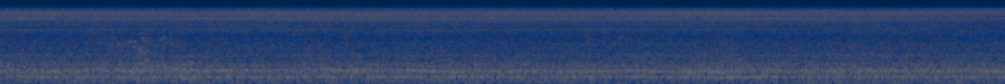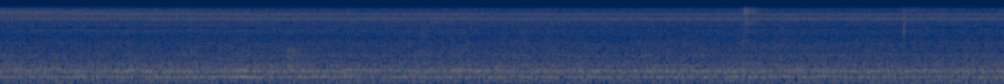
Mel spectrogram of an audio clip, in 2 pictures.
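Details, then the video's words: Swarm of honey bees at the hive coming out for a treat of store-bought honey, an unbroken low droning buzz that holds steady throughout, with a thin high-pitched whine in the background. "feeding my honey bees a treat"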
